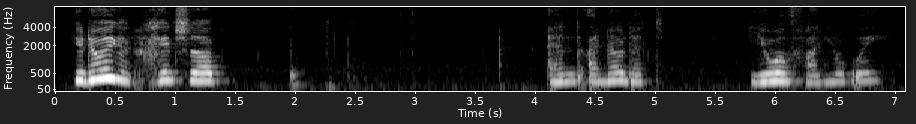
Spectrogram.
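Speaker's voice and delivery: earnest voice, moved with feeling, getting emotional. Relaying encouragement from someone watching over from the other side, getting emotional. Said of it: "Now I'm getting emotional again".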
